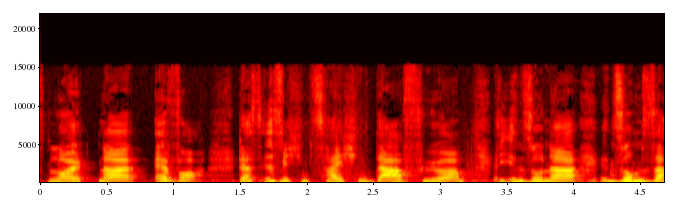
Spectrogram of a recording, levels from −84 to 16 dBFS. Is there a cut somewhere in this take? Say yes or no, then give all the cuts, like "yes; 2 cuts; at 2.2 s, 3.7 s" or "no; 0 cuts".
yes; 2 cuts; at 1.8 s, 3.4 s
